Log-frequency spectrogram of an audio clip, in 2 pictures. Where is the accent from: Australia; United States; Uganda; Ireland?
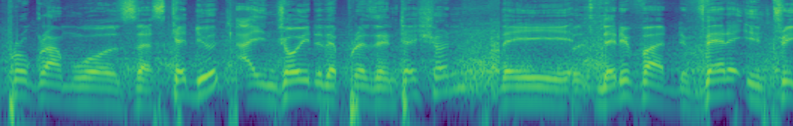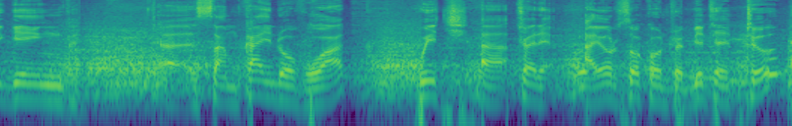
Uganda; from Uganda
